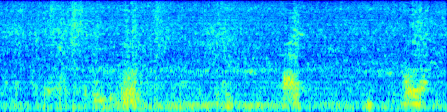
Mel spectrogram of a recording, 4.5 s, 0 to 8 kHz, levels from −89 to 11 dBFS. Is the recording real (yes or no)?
no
